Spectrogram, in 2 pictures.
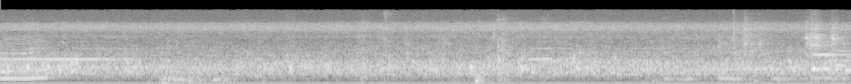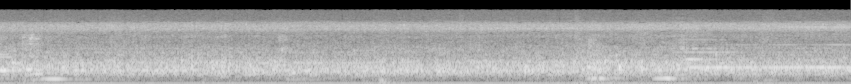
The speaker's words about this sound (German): Und fließt halt einfach ein Fluss an.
